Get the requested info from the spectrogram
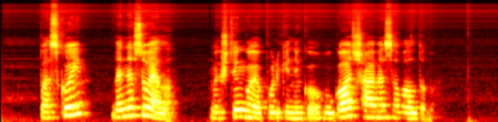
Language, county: Lithuanian, Kaunas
